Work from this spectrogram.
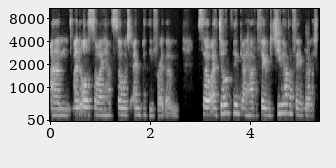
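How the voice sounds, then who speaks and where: At a very fast pace, a woman with an Irish accent keeps her intonation fairly even. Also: medium pitch for a woman. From Ireland, Midlands (County Laois). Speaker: novelist. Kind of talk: book event interview. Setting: live stream.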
